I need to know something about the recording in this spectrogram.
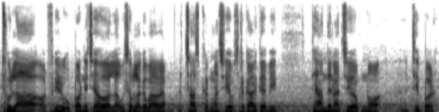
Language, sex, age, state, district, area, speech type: Maithili, male, 18-30, Bihar, Purnia, urban, spontaneous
